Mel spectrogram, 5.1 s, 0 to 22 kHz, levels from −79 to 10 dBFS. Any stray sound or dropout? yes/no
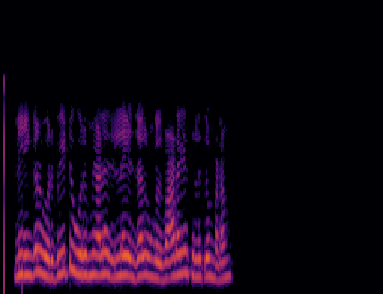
no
